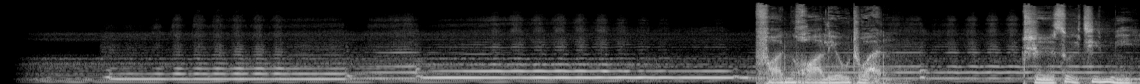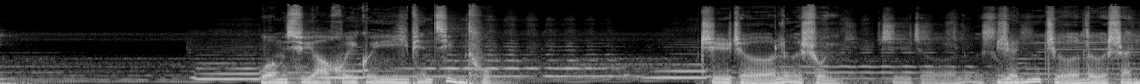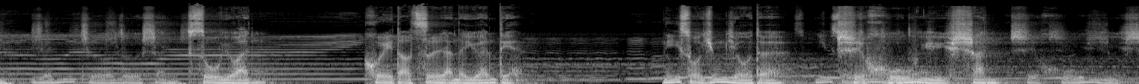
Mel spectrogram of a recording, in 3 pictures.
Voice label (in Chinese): 男 房产 神秘空灵; 千里湖山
